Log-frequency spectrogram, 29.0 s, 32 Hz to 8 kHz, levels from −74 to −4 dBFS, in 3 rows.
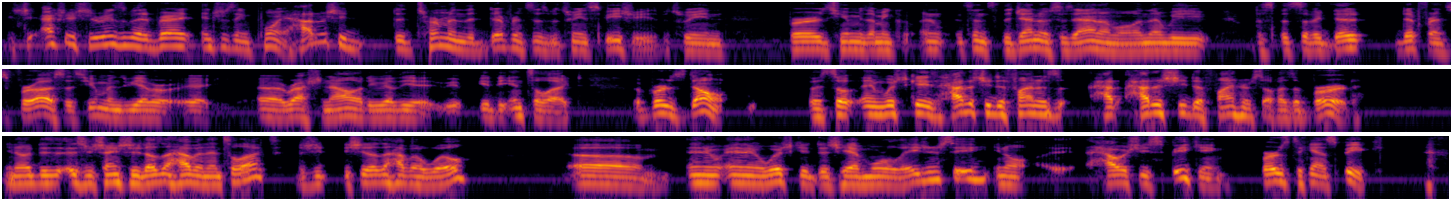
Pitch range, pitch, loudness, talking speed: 115-150 Hz, 130 Hz, -26 LUFS, 230 wpm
